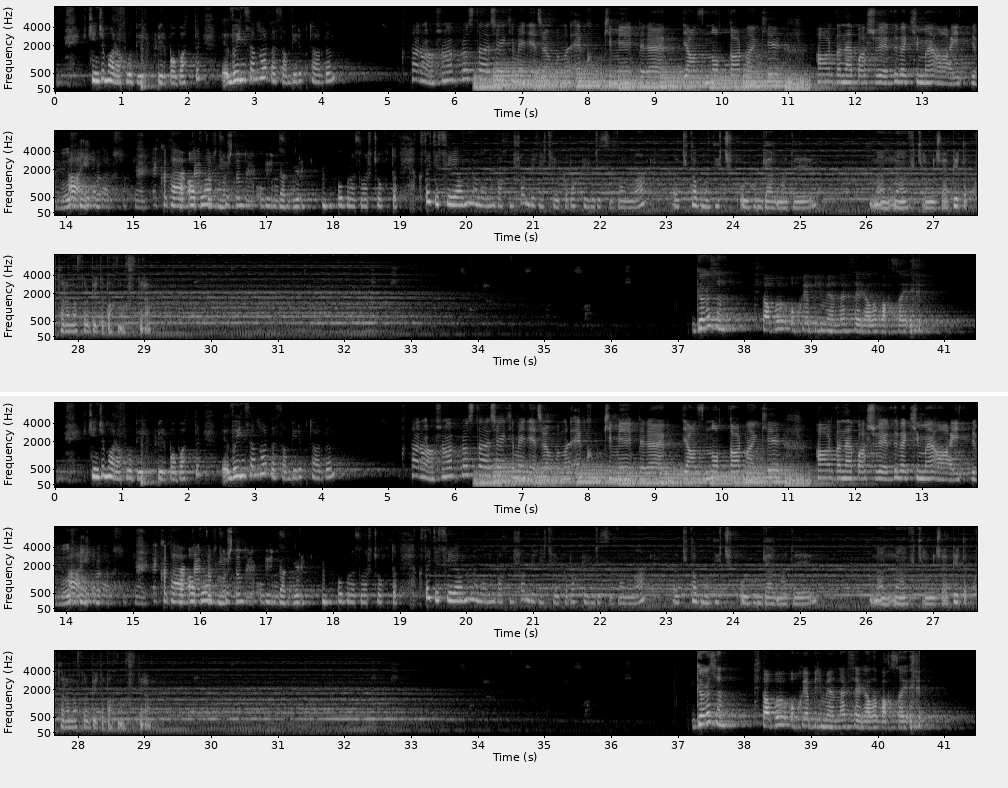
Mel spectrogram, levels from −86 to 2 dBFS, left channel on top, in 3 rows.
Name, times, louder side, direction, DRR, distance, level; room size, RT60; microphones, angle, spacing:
voice 1, 0.1-4.2 14.0-14.6 15.0-15.2 15.6-16.2 16.7-17.2 18.1-22.7 23.1-25.3 26.0-29.1, left 1 dB, 15° left, 10 dB, 0.4 m, -32 dB
voice 2, 5.3-14.5 15.0-17.9, right 1 dB, 20° right, 8 dB, 1.0 m, -34 dB
sound 1, 6.3-11.3, left 2 dB, 75° left, 0.7 m, -31 dB
sound 2, 19.4-34.2, equal, 40° left, 4.3 m, -43 dB
voice 3, 37.2-37.8 38.3-40.6, right 2 dB, 65° right, 7 dB, 1.4 m, -30 dB
24.5 x 14.5 x 8.7 m, 2.4 s
head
